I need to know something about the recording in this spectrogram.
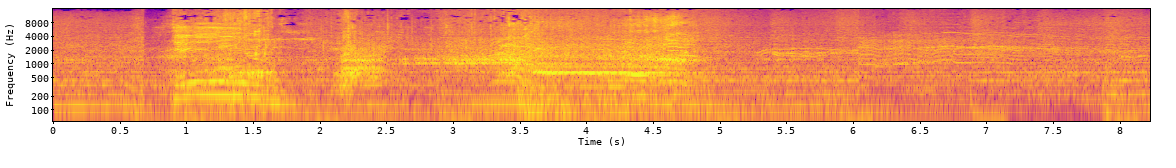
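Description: A man's grunts and growls turning monstrous, with two loud roaring calls: a short arching one about a second in and a longer held one around the middle, then quieter. It is a character's voice during a drug-induced transformation into a monster in an animated series.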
